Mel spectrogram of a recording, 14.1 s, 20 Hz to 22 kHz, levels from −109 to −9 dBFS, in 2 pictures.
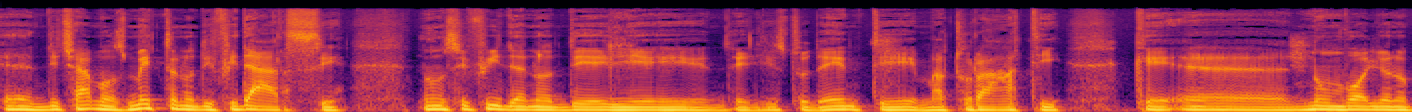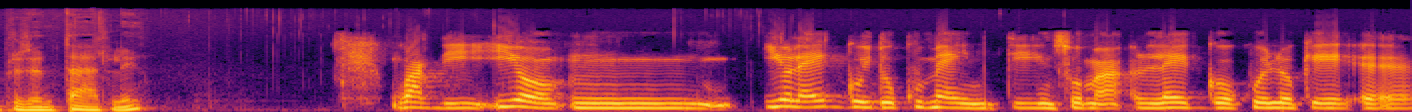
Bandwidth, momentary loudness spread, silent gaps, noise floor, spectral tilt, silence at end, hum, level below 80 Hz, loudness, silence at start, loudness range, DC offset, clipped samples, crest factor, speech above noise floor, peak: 16.5 kHz; 6 LU; none; -57 dBFS; -6 dB/octave; 0 s; none; -50 dBFS; -21 LUFS; 0 s; 2 LU; under 0.1%; under 0.1%; 12 dB; 37 dB; -8 dBFS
